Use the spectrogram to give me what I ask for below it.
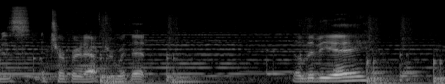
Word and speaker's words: Olivier: like his name is interpreted after with it Olivier however if you insist how about going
